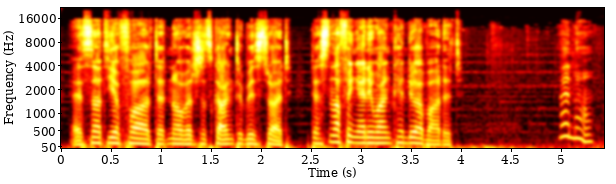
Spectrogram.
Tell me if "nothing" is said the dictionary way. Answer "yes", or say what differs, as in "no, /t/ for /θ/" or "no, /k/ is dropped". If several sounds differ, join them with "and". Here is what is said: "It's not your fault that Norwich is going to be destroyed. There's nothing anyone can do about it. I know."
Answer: yes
